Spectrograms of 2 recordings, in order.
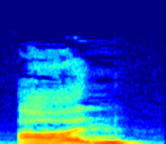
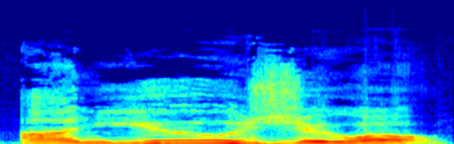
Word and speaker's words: unusual: Okay, now try unusual. Un-u-ju-o. Unusual. Like that.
